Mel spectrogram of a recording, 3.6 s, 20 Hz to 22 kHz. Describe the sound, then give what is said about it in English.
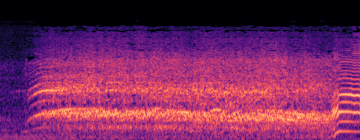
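A crowd of soldiers at a Christmas party, broadcast on the NBC Radio Network on Christmas Eve 1943, shouts greetings in unison, one loud sustained roar of many voices lasting about three seconds, then rising into a fresh burst at the end. “Would you like to shout your greetings to everyone listening in?”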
